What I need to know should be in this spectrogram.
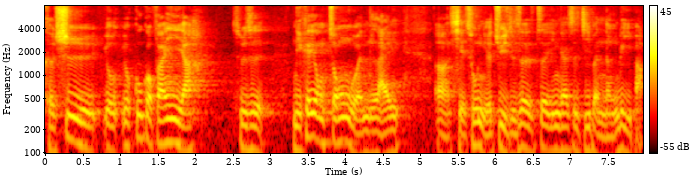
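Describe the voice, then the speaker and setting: Speaking in a Taiwanese accent, a man with a medium pitch and a dark, mellow tone uses lively intonation at a moderate pace, his loudness very even throughout. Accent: Taiwanese Mandarin. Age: 40s. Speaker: photographer and AI art teacher. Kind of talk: casual interview chat. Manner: halting with many fillers.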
